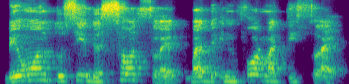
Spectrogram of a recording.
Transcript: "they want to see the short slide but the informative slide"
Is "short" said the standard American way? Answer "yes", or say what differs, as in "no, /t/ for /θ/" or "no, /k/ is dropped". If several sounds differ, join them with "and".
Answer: no, /s/ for /ʃ/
